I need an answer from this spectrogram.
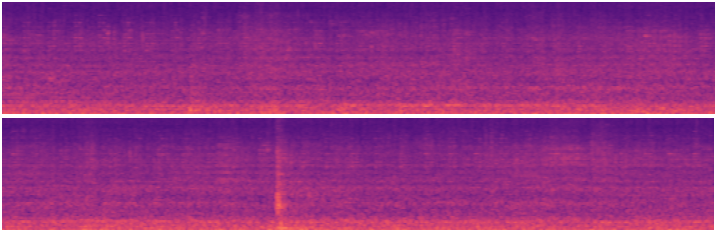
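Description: Coal train's hopper cars rolling past, a steady rumble of wheels on rail, with one sharp click about ten seconds in.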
